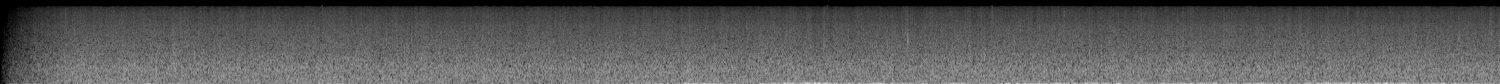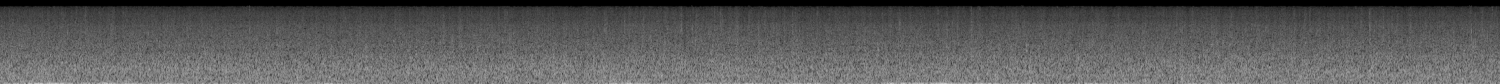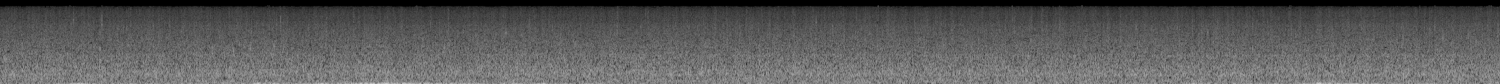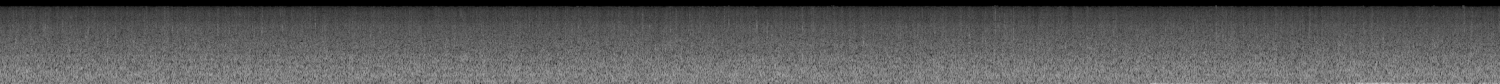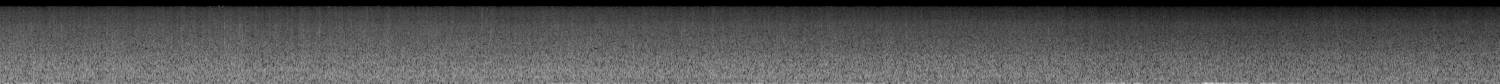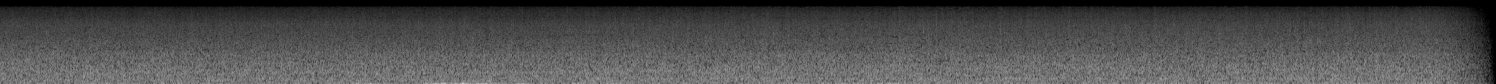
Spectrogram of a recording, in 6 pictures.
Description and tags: Þingvellir waterfall hard 2
sound of waterfall in Þingvellir, iceland
ingvellir, waterfall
